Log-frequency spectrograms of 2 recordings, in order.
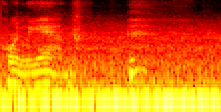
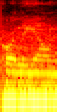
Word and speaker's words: Corleone: sounded like she says she says the last name wrong it sounds like she says cor leanne uh when they're introducing the uh vito corleone um not fundraiser uh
